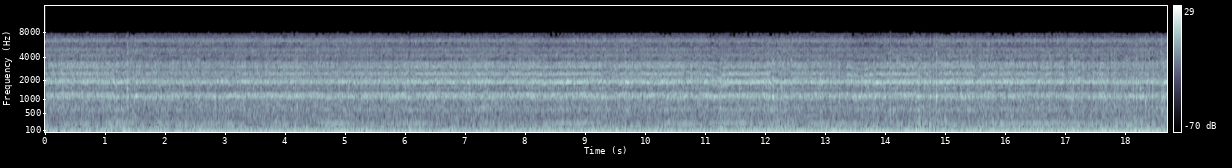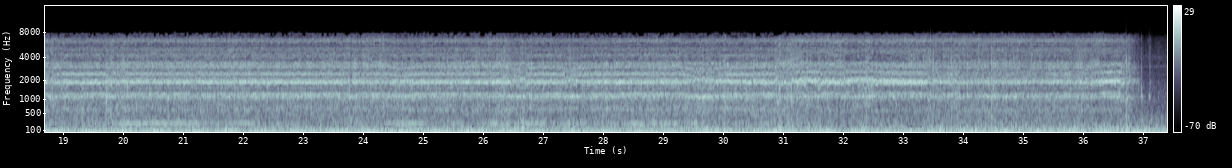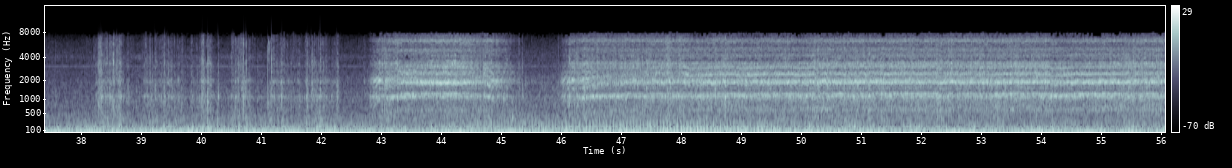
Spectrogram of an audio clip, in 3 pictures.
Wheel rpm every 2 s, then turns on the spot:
160, 160, 160, 160, 160, 160, 160, 160, 160, 160, 160, 160, 160, 160, 160, 160, 160, 160, 70, 20, 20, 80, 70, 140, 160, 160, 160, 160.
36-42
